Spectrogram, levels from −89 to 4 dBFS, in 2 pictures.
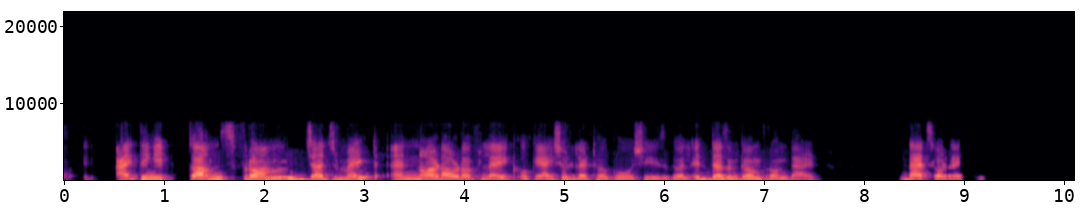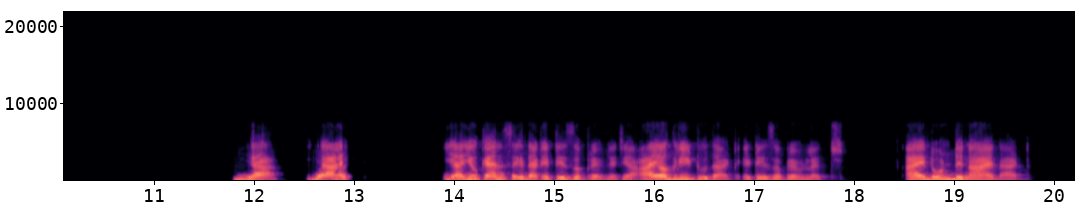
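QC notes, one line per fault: No faults to log.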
